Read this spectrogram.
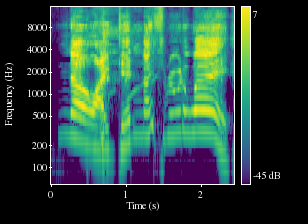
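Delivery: husband defending throwing the seat cover away; high indignant. Retold or imitated. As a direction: rise in disbelief at the question.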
